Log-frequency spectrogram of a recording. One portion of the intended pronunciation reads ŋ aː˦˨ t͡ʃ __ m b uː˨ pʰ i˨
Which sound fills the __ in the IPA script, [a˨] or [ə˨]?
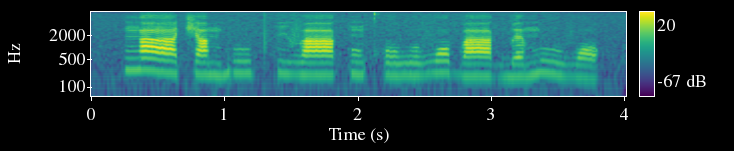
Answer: a˨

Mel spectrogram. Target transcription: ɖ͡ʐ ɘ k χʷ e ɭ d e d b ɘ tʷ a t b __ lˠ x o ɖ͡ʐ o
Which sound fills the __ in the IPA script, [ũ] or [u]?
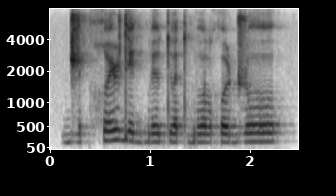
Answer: u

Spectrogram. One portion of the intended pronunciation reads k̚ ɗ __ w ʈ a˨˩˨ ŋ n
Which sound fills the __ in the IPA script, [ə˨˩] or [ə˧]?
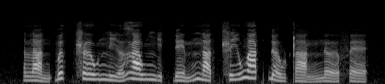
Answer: ə˨˩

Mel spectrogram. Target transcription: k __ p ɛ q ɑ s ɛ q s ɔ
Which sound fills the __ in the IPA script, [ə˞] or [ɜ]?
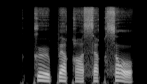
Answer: ə˞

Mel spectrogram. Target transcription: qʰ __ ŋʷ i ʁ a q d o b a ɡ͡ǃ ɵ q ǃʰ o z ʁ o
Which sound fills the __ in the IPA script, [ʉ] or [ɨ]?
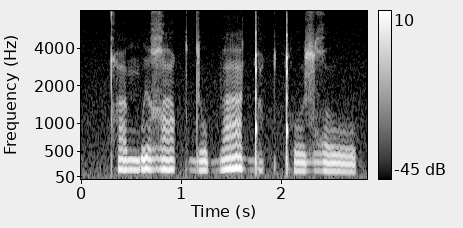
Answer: ɨ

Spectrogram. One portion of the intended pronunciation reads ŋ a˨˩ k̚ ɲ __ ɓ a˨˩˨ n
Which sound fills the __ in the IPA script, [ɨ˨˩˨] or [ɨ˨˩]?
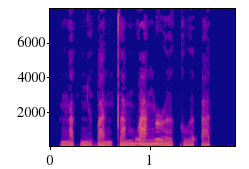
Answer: ɨ˨˩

